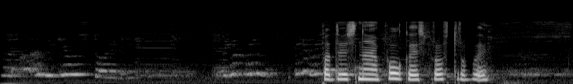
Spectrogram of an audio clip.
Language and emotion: Russian, neutral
